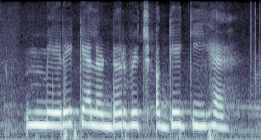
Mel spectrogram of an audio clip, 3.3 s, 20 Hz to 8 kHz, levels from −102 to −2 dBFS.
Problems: none marked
